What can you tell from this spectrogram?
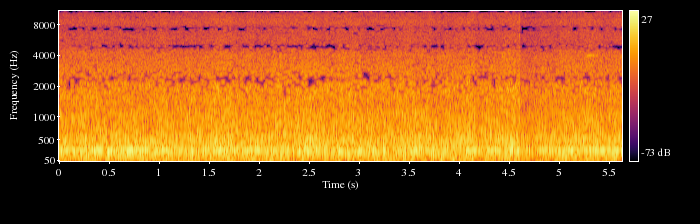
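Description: A steady mechanical drone holding one low pitch, over an even rushing noise.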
